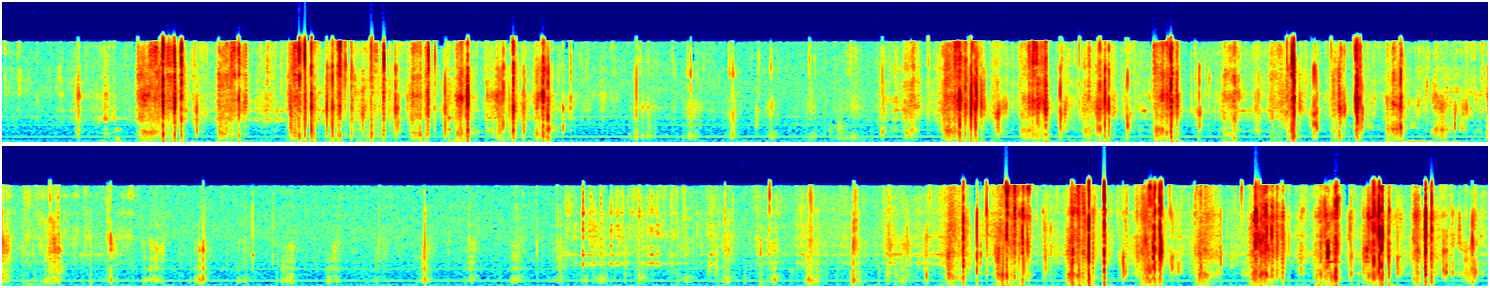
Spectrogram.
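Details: Pet rabbit ZZ, a lion head and Dutch mix, chewing broccoli: rapid crunchy bites in clustered runs, a lull in the middle, then another dense burst of crisp chewing toward the end, with a faint steady hum indoors.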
